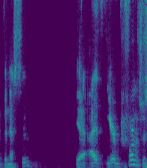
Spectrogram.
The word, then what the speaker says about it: Vanesu: i i thought uh tell me if i'm pronouncing your name right vanessa yeah i your performance was extraordinary and and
